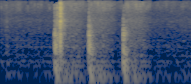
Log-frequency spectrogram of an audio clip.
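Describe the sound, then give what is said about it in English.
Three quick, hollow knocks on wood, evenly spaced and fairly faint, with quiet before and after. “And that was me knocking wood, because even though I'm not superstitious, I am.”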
